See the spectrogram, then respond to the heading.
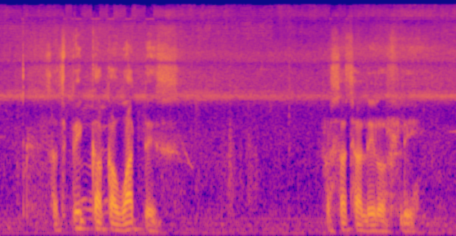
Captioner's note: speaks Spanish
